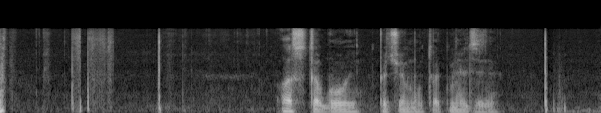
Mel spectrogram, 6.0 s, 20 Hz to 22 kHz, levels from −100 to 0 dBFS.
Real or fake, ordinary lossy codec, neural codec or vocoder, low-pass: fake; none; codec, 16 kHz, 4 kbps, FunCodec, trained on LibriTTS, 50 frames a second; none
